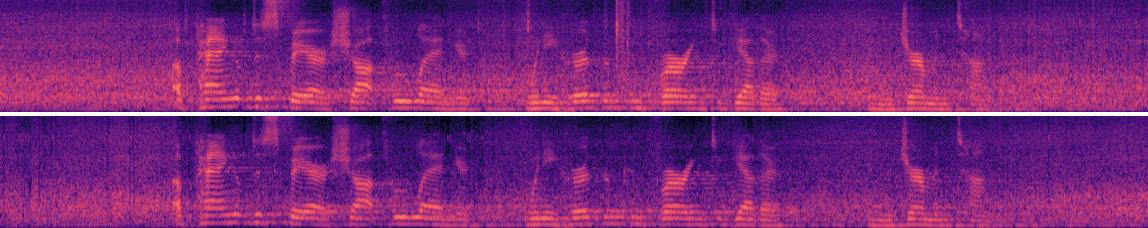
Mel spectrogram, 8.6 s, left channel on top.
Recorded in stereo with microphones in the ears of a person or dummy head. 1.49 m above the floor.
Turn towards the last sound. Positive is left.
turn(degrees=-5)  # may be behind; listen again after turning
